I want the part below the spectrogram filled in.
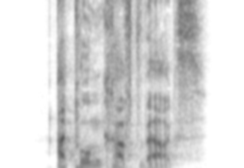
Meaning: genitive singular of Atomkraftwerk
- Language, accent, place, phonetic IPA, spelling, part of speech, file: German, Germany, Berlin, [aˈtoːmkʁaftˌvɛʁks], Atomkraftwerks, noun, De-Atomkraftwerks.ogg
